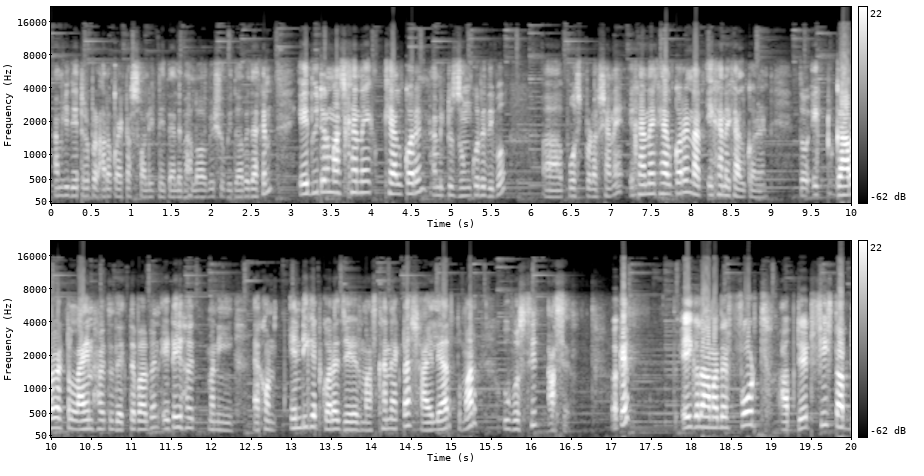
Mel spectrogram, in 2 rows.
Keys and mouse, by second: 0.1 click, 1.1 ctrl+y, 1.1 click, 1.7 Return, 3.8 Return, 3.8 ctrl+y, 3.8 click.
